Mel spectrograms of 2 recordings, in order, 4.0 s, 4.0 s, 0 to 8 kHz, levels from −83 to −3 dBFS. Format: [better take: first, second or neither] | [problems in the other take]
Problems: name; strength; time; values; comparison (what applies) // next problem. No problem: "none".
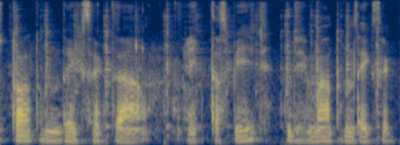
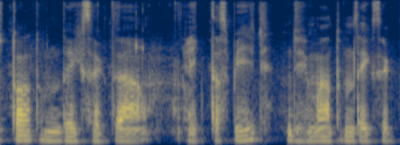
second | background sound (Clock); 13 dB below the speech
